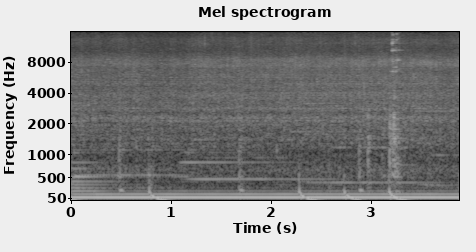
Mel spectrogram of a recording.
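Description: Chopped vegetables sizzling in hot olive oil in a cast skillet on a barbecue, a steady frying hiss with a few scraping stirs and light clinks from a utensil, close and continuous with no talking.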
